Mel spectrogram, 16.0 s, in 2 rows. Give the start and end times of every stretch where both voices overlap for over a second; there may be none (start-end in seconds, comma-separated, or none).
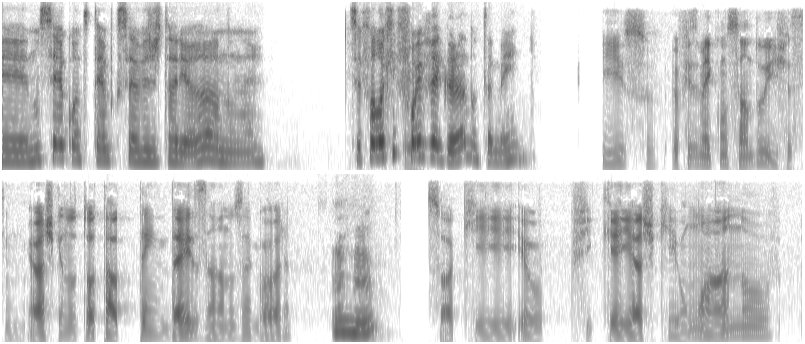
none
